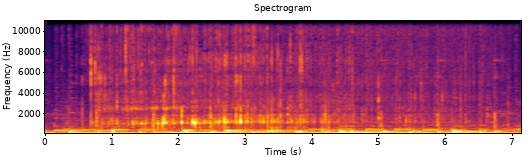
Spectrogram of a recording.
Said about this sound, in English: And now that that is um, ready to go, then I pour my hot cup of coffee. And I guess, oh, so this, my friends, is the sound of heaven.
